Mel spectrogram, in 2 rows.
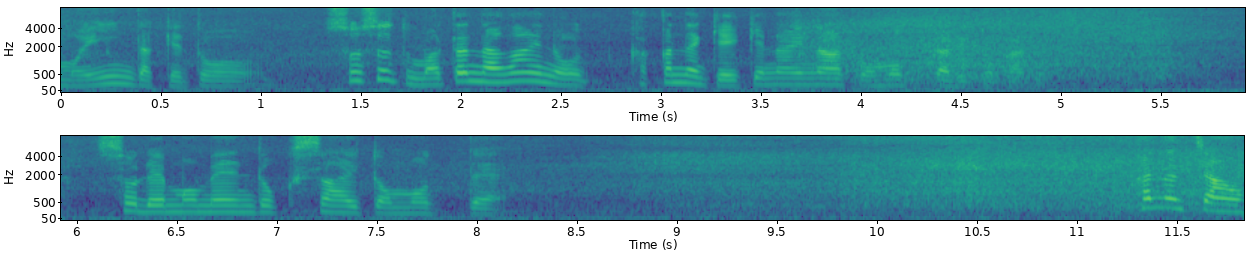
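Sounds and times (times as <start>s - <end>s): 
speech: 0.1s - 5.1s, 6.2s - 8.3s, 11.3s - 11.8s
ocean waves breaking on a beach at Shonan: 3.6s - 6.1s, 8.3s - 11.8s.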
